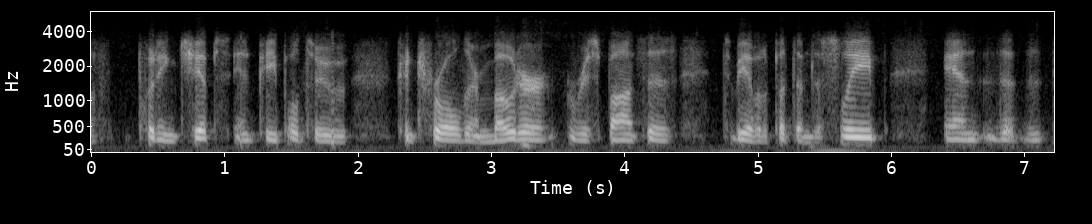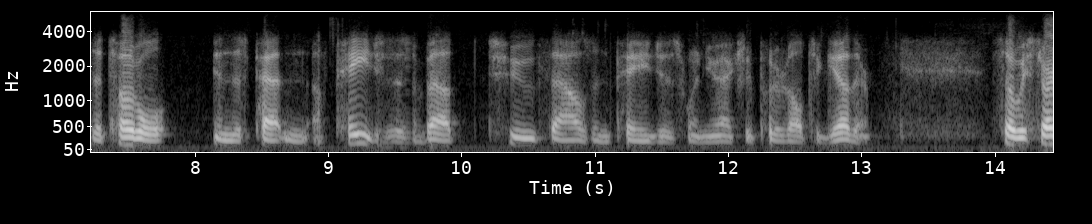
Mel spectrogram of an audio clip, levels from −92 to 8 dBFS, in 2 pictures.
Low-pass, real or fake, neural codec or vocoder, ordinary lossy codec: 5.4 kHz; real; none; Opus, 32 kbps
